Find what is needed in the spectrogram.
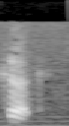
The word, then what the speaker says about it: Koch: It spelled like K-O-C-H, but he's spelled pronounced. – Oh, yeah. – Oh, Blake. – Yeah. – You know Blake. – You know Blake. – Yeah, we didn't say his name like that. – No. – How'd we say his name? – Blake Coke. – Coke. Yeah. Yeah, or he pronounced it Cook.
